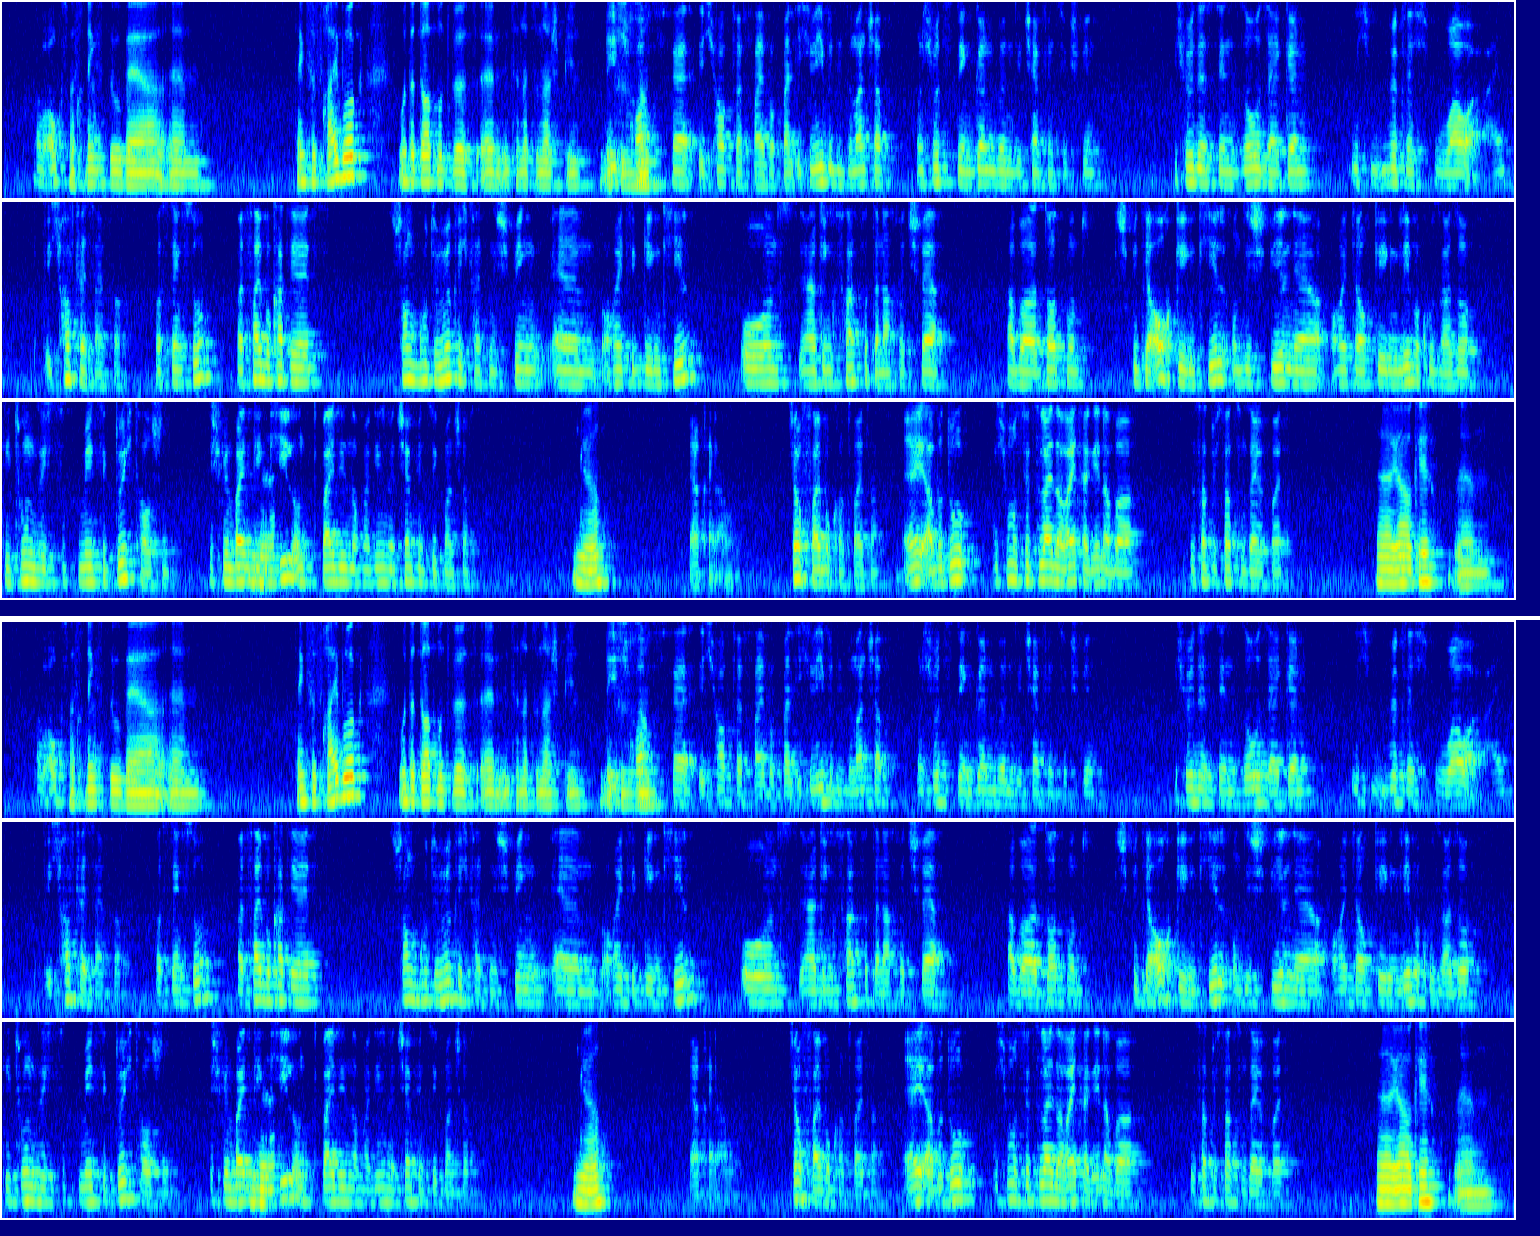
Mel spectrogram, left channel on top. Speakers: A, on the left; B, in the centre.
A: Aber Augsburg
B: Was
A: hat
B: denkst
A: halt,
B: du, wer ähm, Denkst du, Freiburg oder Dortmund wird ähm, international spielen nächste
A: ich
B: Saison?
A: hoffe, ich hoffe Freiburg, weil ich liebe diese Mannschaft und ich würde es denen gönnen, würden die Champions League spielen. Ich würde es denen so sehr gönnen. Ich wirklich, wow, Ich hoffe es einfach. Was denkst du? Weil Freiburg hatte ja jetzt schon gute Möglichkeiten. Die spielen ähm, heute gegen Kiel und ja, gegen Frankfurt danach wird schwer. Aber Dortmund spielt ja auch gegen Kiel und die spielen ja heute auch gegen Leverkusen. Also die tun sich so mäßig durchtauschen. Die spielen beide
B: Ja.
A: gegen Kiel und beide nochmal gegen eine Champions League Mannschaft.
B: Ja,
A: Ja, keine Ahnung. Ich hoffe, Freiburg kommt weiter. Ey, aber du, ich muss jetzt leider weitergehen, aber Das hat mich trotzdem sehr gefreut.
B: ja, ja, okay. Ähm,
